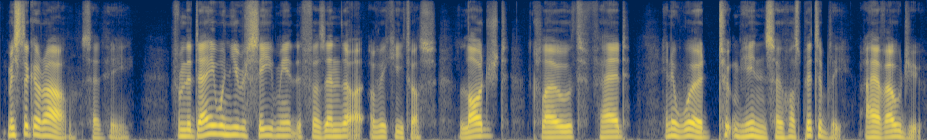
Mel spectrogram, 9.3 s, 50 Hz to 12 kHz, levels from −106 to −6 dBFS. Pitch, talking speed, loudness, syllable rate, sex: 140 Hz, 190 wpm, -18 LUFS, 5.6 syllables/s, male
